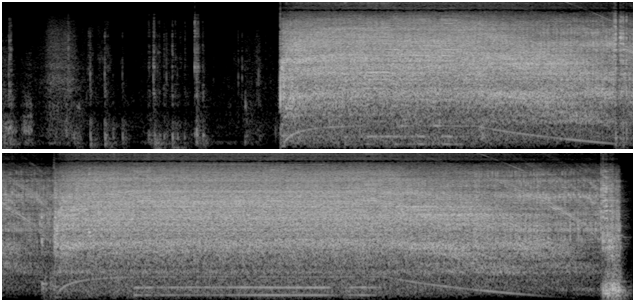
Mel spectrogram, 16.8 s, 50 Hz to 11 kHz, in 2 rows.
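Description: Power drill used while cutting up a Subaru XT6 car: two long, loud runs of steady whining, each winding up sharply and spinning down at the end, with a short pause between them.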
